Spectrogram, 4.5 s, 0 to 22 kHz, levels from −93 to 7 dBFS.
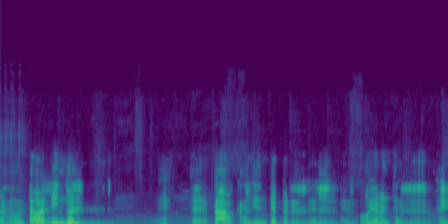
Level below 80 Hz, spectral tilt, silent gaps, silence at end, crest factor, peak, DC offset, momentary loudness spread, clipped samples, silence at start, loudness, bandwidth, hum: -56 dBFS; -5 dB/octave; none; 0 s; 22 dB; -10 dBFS; under 0.1%; 20 LU; under 0.1%; 0 s; -31 LUFS; 13 kHz; none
